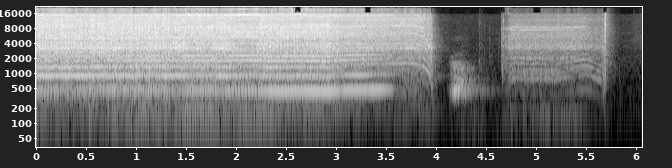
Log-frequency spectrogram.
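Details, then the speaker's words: Makita XPH07 brushless cordless hammer drill in hammer-drill mode with a concrete bit, depth gauge set: steady high whine with rapid hammering buzz holding pitch under load, winding down, then a short second burst; normal hammer drilling. "I'll just line that depth gauge up of how deep I want it to go and then we'll tighten it down and now we'll drill through that depth so let's do it"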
